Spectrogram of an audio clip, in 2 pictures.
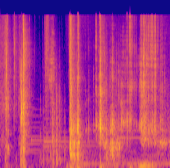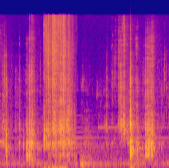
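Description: Ice cream cone wrapper being torn and peeled off with crackling and crinkling, followed by crunchy bites and chewing of the waffle cone. Light background music plays underneath.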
